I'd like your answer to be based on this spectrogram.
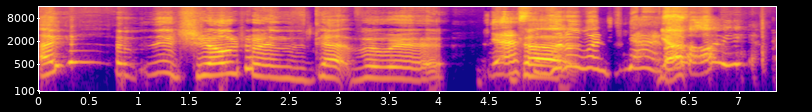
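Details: Dysarthria in a woman who states it is caused by her cerebral palsy and that nothing can be done about it.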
